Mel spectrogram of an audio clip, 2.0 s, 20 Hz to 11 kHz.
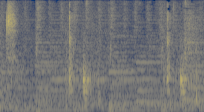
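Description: Background music with a few clicks from a Prestan adult CPR training manikin as its chest is pressed down in slow compressions, fewer than 60 a minute; the built-in clicker sounds when a compression reaches the correct depth.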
